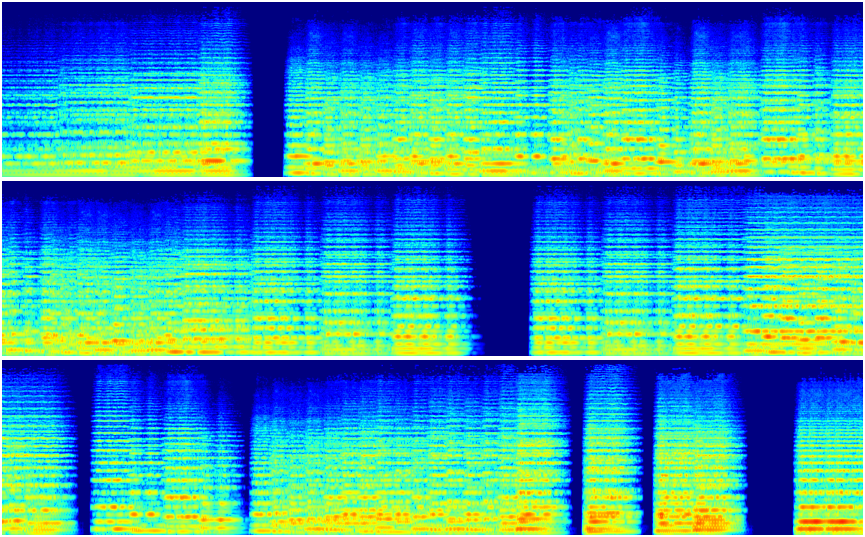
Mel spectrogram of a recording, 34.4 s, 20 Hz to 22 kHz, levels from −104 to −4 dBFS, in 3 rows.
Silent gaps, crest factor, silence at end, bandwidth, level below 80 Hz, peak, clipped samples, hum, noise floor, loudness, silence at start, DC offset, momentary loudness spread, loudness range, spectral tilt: 3.35-3.75 s, 17.92-18.51 s, 24.08-24.13 s, 30.62-30.69 s, 31.58-31.63 s, 32.99-33.51 s; 20 dB; 0 s; 15 kHz; -54 dBFS; -10 dBFS; under 0.1%; none; under -90 dBFS; -30 LUFS; 0 s; under 0.1%; 13 LU; 7 LU; -6 dB/octave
